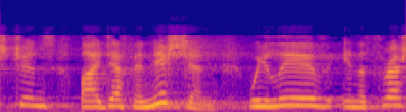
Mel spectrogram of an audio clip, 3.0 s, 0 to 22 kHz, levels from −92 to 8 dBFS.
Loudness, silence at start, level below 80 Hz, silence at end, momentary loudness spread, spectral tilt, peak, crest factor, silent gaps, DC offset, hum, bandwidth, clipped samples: -18 LUFS; 0 s; -56 dBFS; 0 s; 8 LU; -5.5 dB/octave; -4 dBFS; 14 dB; none; under 0.1%; none; 6.2 kHz; under 0.1%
